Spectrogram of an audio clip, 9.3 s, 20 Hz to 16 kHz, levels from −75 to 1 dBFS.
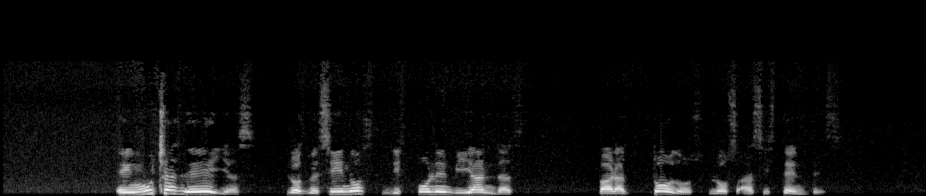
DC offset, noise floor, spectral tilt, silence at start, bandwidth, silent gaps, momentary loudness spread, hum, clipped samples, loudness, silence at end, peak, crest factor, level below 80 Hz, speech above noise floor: under 0.1%; -61 dBFS; -4 dB/octave; 1.15 s; 9.4 kHz; none; 14 LU; none; under 0.1%; -14 LUFS; 1.05 s; -2 dBFS; 14 dB; -68 dBFS; 48 dB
